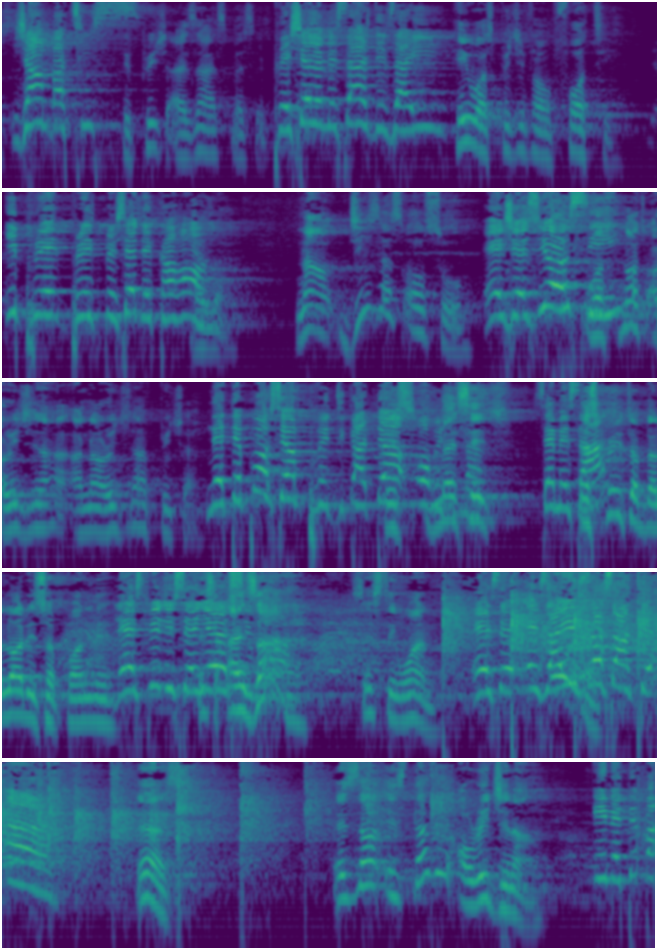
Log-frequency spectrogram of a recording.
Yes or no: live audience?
yes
